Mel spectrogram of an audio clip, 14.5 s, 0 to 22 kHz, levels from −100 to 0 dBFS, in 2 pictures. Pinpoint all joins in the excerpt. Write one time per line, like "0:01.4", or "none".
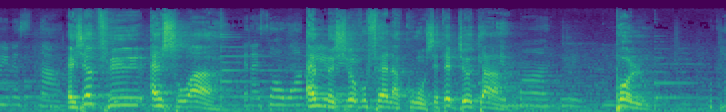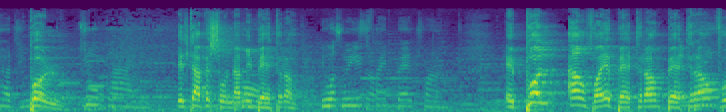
none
